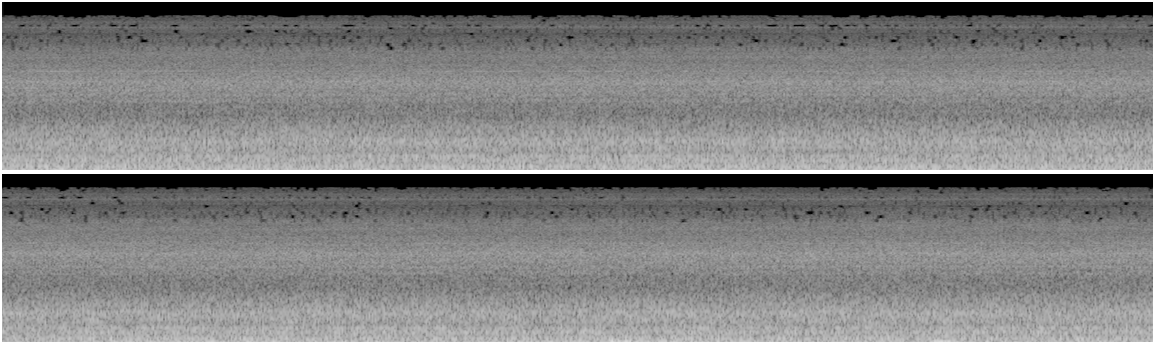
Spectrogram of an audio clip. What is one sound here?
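Jet engines roar steadily as an airliner rolls down a runway.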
